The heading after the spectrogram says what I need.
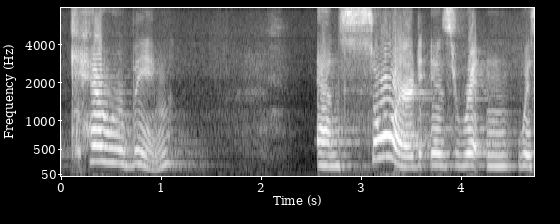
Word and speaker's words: cherubim: The I am is the masculine plural ending, so you don't need to add an S. An S is like saying geeses, right? Deers. It's just wrong.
